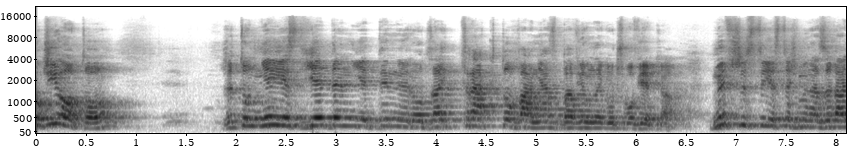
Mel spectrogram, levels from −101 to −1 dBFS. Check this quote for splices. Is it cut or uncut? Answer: uncut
